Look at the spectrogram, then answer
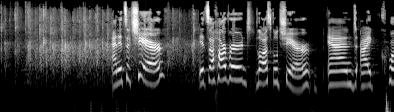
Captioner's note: applause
